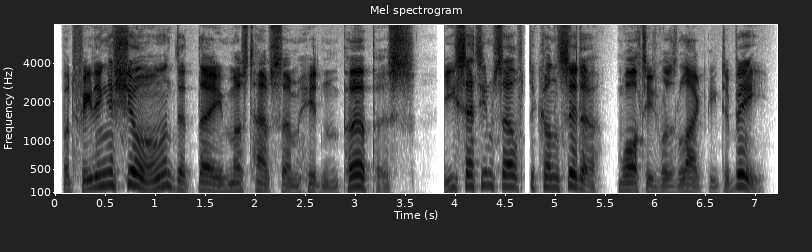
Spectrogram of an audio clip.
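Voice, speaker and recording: A man reading a classic ghost story aloud as an audiobook, in a measured, expressive storytelling manner. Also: on the high side, no echo, clean studio sound. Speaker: audiobook narrator. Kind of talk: scripted narration of a classic novel.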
